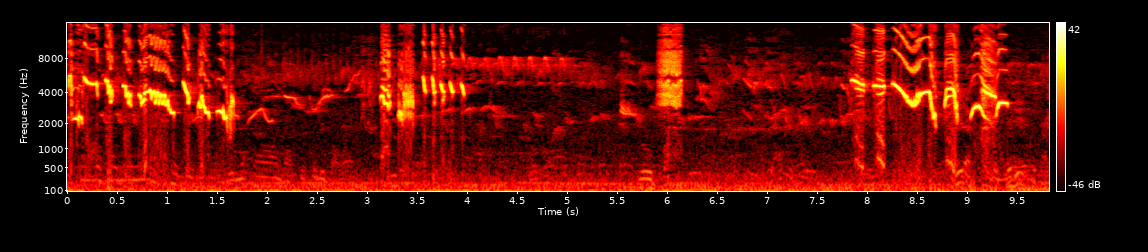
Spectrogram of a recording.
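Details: Oriental magpie-robin fighting song played to rouse other males: rapid chips and wavering whistles at first, scattered clicks and a sharp burst mid-way, then a closing run of wavy, rising and falling whistled notes.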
